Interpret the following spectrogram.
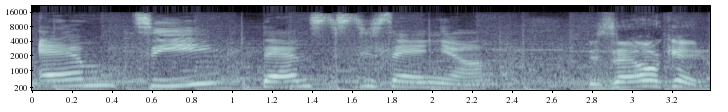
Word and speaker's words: Diseño: So can you pronounce the name of the brand correctly? MT Dance Diseño. Is that okay? Like Diseño.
